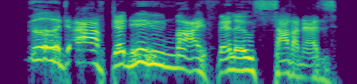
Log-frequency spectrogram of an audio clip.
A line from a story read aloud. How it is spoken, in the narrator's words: cried out in a brittle but friendly voice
